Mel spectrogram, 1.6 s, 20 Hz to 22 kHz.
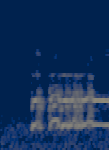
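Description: Rooster crowing in the farming video game Farming Simulator 15: a single drawn-out cock-a-doodle-doo, moderately loud over a faint ambient background, with no talking.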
